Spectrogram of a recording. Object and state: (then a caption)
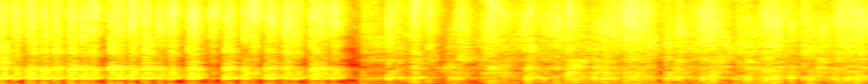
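Hollow plastic container tapped. A hollow hard plastic watermelon-slice container with a red spout cap, held near the face, is tapped rapidly with long nails and fingertips. The result is a fast, uneven stream of crisp clicking taps with a hollow, mid-pitched plastic resonance and bright nail clicks on top.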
